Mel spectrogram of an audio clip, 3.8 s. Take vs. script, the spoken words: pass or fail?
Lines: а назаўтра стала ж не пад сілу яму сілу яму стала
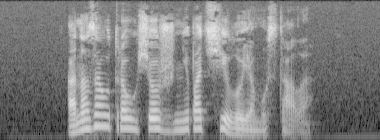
fail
